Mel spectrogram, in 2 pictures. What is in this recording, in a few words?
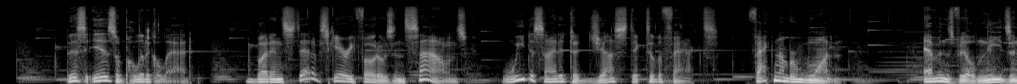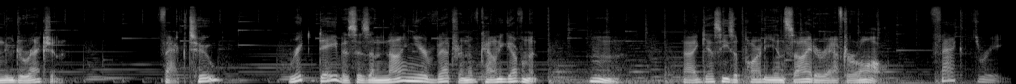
Political Read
